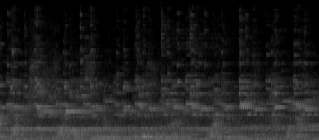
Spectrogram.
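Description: Small hanging temple bells chiming in the breeze, many ringing tones overlapping and fading at uneven times.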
